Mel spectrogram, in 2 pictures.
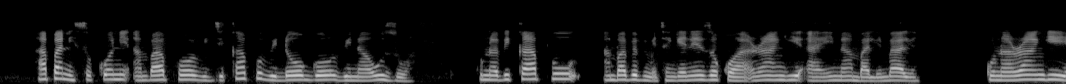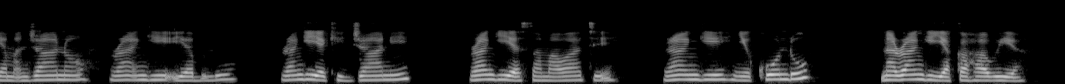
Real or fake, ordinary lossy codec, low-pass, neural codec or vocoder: real; AAC, 48 kbps; 7.2 kHz; none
